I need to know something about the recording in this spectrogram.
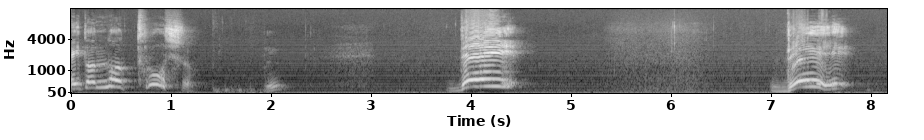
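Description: An elderly man speaks dramatically and wails in long cries, close to a microphone.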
